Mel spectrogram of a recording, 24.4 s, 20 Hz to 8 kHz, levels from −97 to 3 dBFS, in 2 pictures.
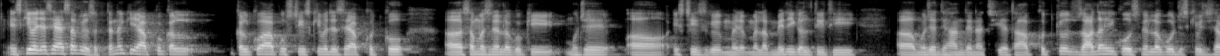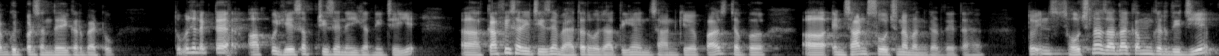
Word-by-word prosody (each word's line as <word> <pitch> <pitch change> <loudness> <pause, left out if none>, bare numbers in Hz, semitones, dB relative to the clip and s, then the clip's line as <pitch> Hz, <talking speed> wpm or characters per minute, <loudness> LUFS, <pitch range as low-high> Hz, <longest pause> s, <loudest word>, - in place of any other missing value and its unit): इसकी 150 +7 +6
वजह 180 -1 +8
से 180 0 +6
ऐसा 170 +2 +6
भी 180 - -2
हो - - +5
सकता 125 -2 -3
है - - -5
ना 185 - +1
कि 185 -1 -1
आपको 155 +2 -3
कल 145 -1 +2 0.5
कल 135 0 +3
को - - +5
आप 145 -1 +6
उस 140 +1 -2
चीज़ 135 -1 -1
की 140 - -4
वज़ह 135 -1 +2
से 135 +1 0
आप 135 0 +4
खुद 130 -2 -2
को 135 - +6 0.5
अ, 125 0 +6
समझने 135 -1 +3
लगो 125 0 +1
की 130 - +1 0.3
मुझे 125 +1 -1 0.4
अ, 110 0 0
इस 125 - -4
चीज़ 125 -3 -2
की 125 -1 0
मुझे 120 0 -2
मतलब 115 -1 -3
मेरी 130 0 +2
गलती 120 -1 -1
थी, 115 0 -4 0.5
अ, 110 -1 +2
मुझे 125 +1 0
ध्यान 115 -1 -2
देना 110 -1 -2
चाहिए 110 0 -5
था। 110 - 0
आप 115 0 -2
खुद 135 - -3
को 150 -1 +1
ज़्यादा 130 +3 +4
ही 150 -1 +1
कोसने 135 0 +2
लगो 130 0 +2
जिसकी 130 0 -6
वज़ह 120 -1 -5
से 130 - 0
आप 125 - -1
खुद 130 - 0
पर 130 - +3
संदेह 115 -1 -1
कर 115 - -2
बैठो। 105 +1 -6 0.6
तो - - -6
मुझे 230 +2 +1
लगता 115 - +1
है 110 - +6 0.2
आपको 125 +6 -1
ये 130 -1 +4
सब 145 +2 -3
चीज़ें 135 -1 -2
नहीं 115 -1 -4
करनी 105 -1 -6
चाहिए। 105 +1 -6 0.4
अ, 115 -2 +2
काफ़ी 160 +7 +4
सारी 175 -6 +3
चीज़ें 140 +2 0
बेहतर 105 +3 0
हो 110 -2 -1
जाती 105 +2 -4
है 125 0 -3
इंसान 105 -2 -6
के 110 - -1
पास 165 0 +1
जब 115 0 -2 0.5
अ, 115 -1 +5
इंसान 130 +5 +2
सोचना 130 -1 +1
बंद 105 -3 -5
कर 95 - -6
देता 95 0 -10
है। 105 - -15 0.5
तो - - 0
इन 165 - -4
सोचना 160 +5 0
ज़्यादा 175 0 +4
कम 170 0 -1
कर 150 -3 0
दीजिए 130 +10 +2
130 Hz, 235 wpm, -23 LUFS, 115-140 Hz, 0.6 s, वजह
